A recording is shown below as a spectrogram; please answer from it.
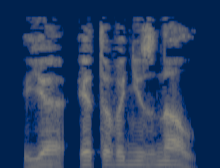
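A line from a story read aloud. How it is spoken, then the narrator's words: Gloomy speech. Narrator (Russian): мрачно проговорил Маугли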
